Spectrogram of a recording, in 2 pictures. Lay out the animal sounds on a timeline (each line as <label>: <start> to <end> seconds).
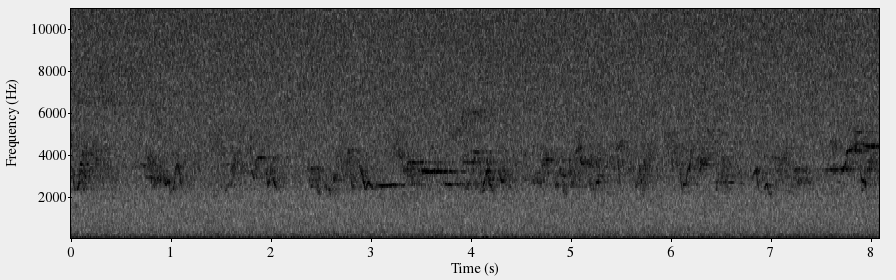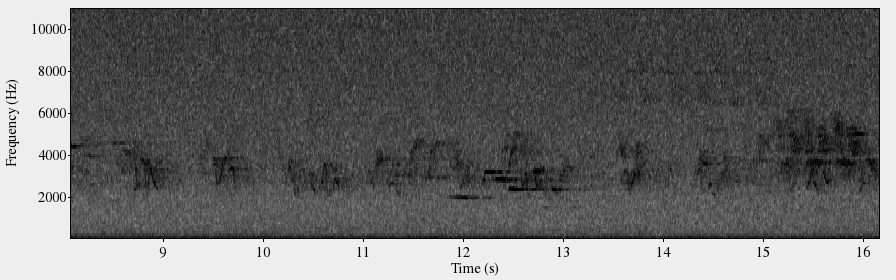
Red-eyed Vireo (Vireo olivaceus): 0.0 to 16.2 seconds
Hermit Thrush (Catharus guttatus): 2.9 to 4.3 seconds
Hermit Thrush (Catharus guttatus): 7.4 to 8.9 seconds
Hermit Thrush (Catharus guttatus): 11.9 to 13.2 seconds
Mourning Warbler (Geothlypis philadelphia): 14.8 to 16.2 seconds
